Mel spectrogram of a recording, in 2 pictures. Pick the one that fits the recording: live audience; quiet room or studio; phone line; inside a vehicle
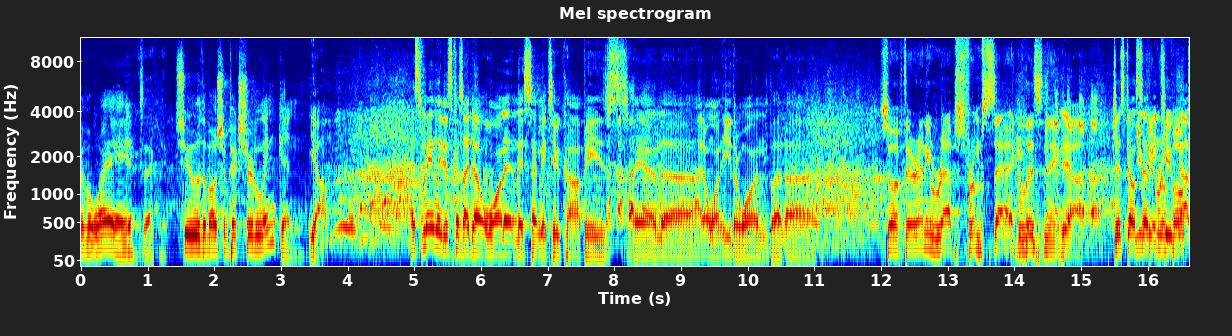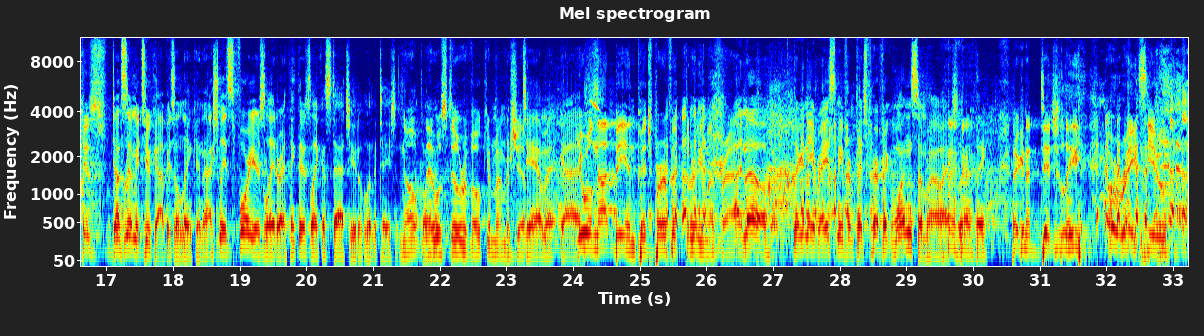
live audience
